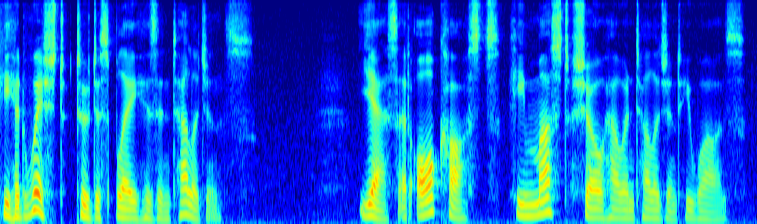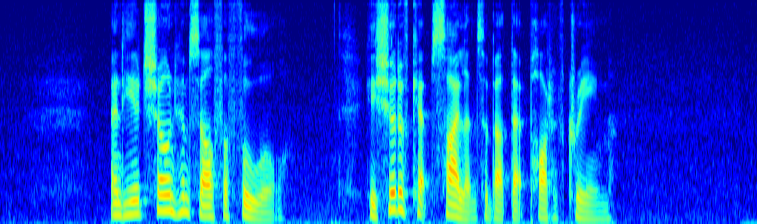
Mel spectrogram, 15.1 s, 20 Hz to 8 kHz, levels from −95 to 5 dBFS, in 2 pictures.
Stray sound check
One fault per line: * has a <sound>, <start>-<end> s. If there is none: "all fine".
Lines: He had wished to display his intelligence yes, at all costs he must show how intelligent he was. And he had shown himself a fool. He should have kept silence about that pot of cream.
all fine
